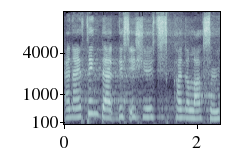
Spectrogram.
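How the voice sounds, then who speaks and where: A moderate pace, with noticeable background noise. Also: woman. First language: Indonesian. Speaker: student audience member. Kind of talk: question at seminar.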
